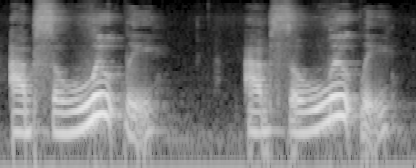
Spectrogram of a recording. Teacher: Absolutely has a stress on the third syllable.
